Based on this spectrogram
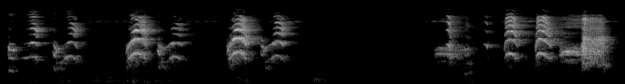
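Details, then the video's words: Parrot captured on an iPhone, producing clustered bursts of rasping, screechy calls. Several rapid calls run together, then a pause of about a second, then a final run of quicker, harsher squawks. Quiet background. "Parrot videos Tota ka video"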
